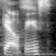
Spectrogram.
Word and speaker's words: Ghelfi's: Falmouth Road Race and also the owner of Ghelfi's. Is it Ghelfi's Chocolate Import? What's the total? Ghelfi's Candies of Cape Cod. Ghelfi's Candies of Cape Cod. Yes. Or as everyone shorthand just calls around here, Ghelfi's. Ghelfi's.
